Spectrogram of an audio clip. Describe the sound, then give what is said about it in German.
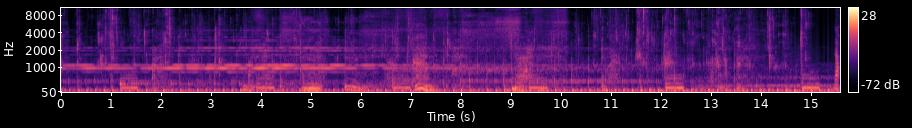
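Wet squishing and sloshing as a man's fingers work through pickles (Essiggurken) in brine in a jar he has just opened, with soft irregular squelches and small drips over a steady low hum, moderately loud and without any talking. “Er öffnet den Deckel und spürt sofort das angenehme Nass an seinen Fingern.”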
